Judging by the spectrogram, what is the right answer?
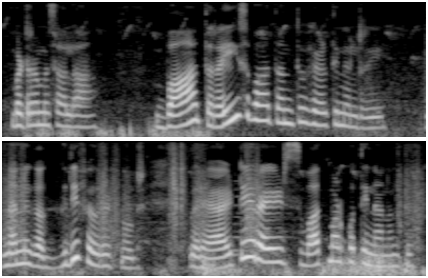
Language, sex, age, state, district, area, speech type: Kannada, female, 30-45, Karnataka, Gadag, rural, spontaneous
